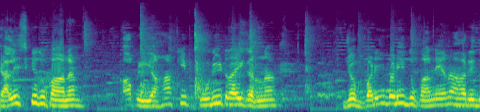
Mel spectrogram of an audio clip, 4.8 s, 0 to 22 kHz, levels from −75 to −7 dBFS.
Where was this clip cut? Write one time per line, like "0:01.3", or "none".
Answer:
none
